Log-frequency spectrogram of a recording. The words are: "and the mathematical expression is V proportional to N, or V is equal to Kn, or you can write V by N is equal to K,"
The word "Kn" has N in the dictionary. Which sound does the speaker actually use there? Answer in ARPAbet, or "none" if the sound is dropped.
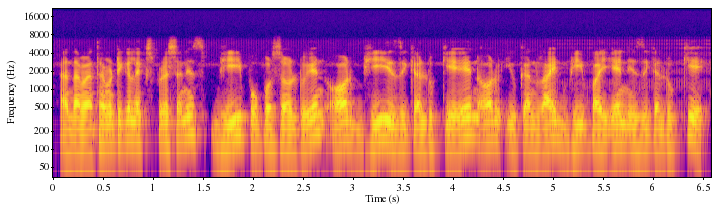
N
